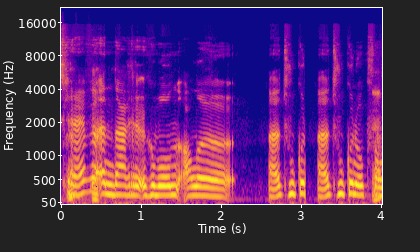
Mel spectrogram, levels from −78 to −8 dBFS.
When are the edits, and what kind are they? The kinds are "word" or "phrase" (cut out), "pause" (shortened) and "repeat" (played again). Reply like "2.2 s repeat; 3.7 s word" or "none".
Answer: 3.0 s repeat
